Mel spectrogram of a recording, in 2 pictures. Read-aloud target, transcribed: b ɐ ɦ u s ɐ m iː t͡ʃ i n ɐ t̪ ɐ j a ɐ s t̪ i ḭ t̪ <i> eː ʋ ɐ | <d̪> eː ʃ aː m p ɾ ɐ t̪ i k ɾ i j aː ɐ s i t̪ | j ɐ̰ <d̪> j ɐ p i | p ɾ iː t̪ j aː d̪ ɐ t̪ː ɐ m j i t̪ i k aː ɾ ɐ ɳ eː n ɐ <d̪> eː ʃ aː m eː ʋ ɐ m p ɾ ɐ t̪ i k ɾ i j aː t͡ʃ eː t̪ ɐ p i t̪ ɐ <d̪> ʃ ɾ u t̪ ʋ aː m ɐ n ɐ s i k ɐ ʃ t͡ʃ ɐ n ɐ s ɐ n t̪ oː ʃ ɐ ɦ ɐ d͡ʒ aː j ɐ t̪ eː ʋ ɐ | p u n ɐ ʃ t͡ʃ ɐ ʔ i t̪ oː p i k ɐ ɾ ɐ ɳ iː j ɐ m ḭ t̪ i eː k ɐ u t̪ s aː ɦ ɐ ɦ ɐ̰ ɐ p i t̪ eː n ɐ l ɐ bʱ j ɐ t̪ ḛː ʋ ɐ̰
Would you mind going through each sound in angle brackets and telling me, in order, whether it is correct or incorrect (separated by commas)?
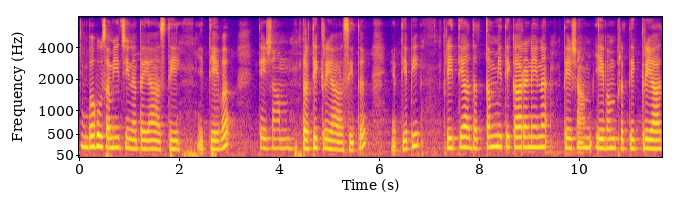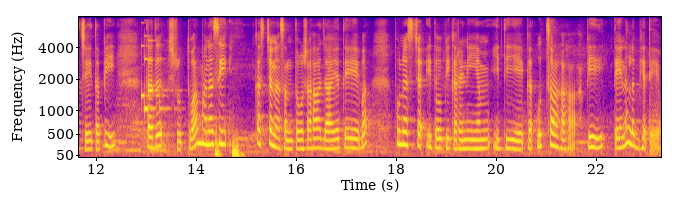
incorrect, incorrect, incorrect, incorrect, correct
